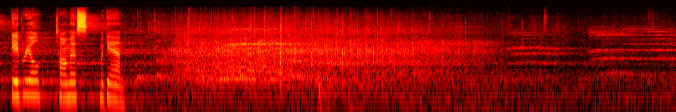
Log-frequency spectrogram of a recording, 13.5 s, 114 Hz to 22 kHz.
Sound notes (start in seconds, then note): 2.7 people cheer; 2.8 audience applauds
